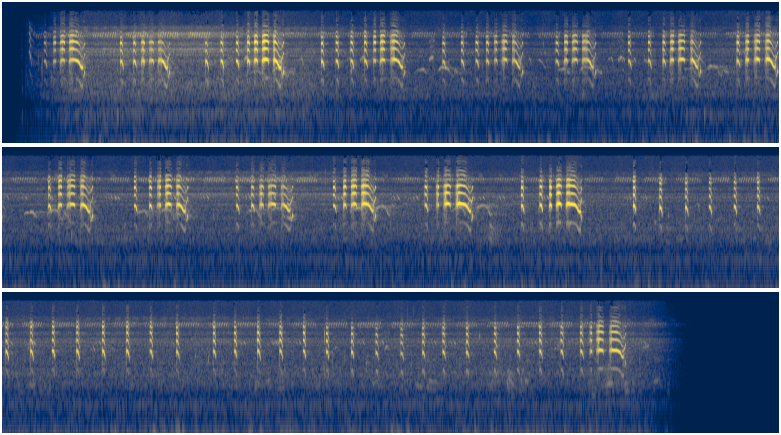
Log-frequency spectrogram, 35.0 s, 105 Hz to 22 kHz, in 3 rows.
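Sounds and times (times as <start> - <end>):
Red-wattled Lapwing calling: 0.4 - 33.2.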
